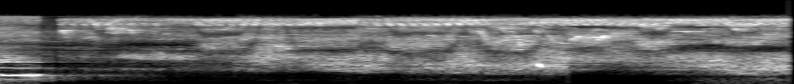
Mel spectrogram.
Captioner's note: birds chirping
